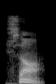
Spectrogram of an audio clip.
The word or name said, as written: saw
